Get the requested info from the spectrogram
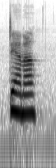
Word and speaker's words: Dana: Dana. Thank you. They put that in the Patreon description. Dana, you're a star. We love you so much. You are such a star. Your name rhymes with banana.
